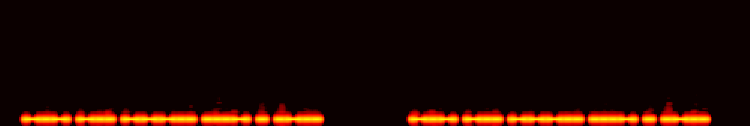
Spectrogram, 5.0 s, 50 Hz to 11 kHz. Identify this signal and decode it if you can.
Morse code, heard as a keyed tone, about 40 wpm, 700 Hz. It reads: KD8VEL KD8VEL
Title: USA Call Signs - 6 Characters - Repeated 3x - 40wpm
